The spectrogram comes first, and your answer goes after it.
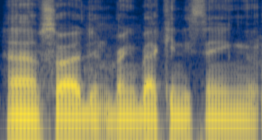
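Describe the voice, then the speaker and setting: Halting man in comedy banter. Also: low-pitched, monotone, dark tone, clean tone, dry recording. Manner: halting, full of fillers and chuckles. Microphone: handheld microphone with switch.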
